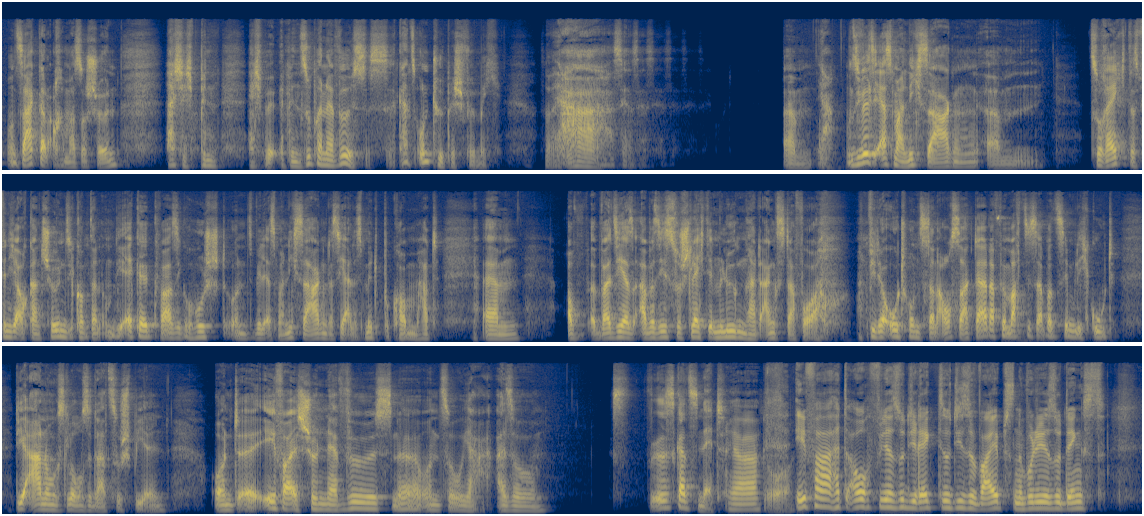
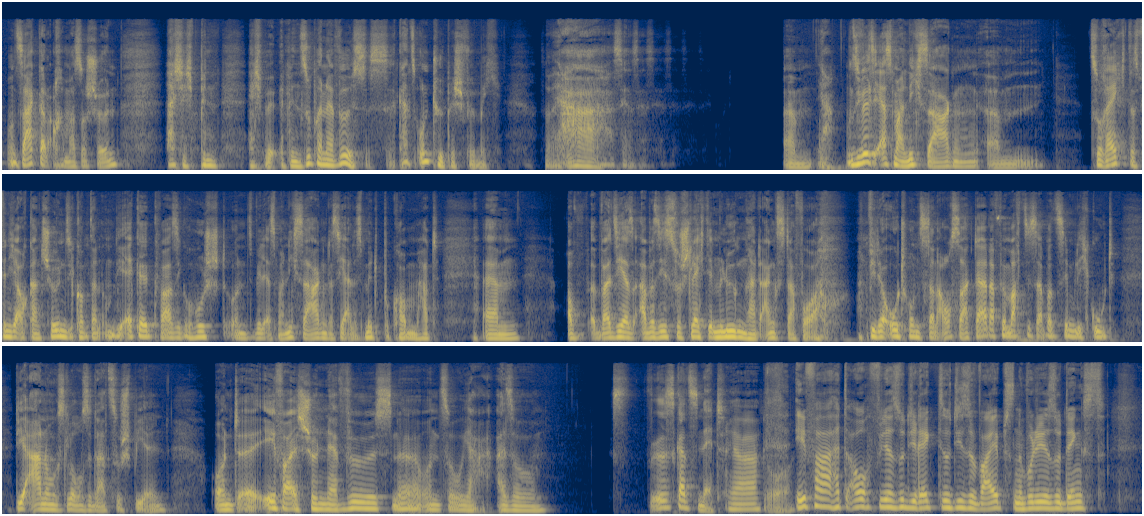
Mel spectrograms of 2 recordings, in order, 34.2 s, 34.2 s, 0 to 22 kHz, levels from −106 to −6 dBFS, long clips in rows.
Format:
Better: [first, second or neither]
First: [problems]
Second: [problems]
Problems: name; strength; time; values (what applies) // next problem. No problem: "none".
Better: second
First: thin; somewhat; fading below 500 Hz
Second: none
